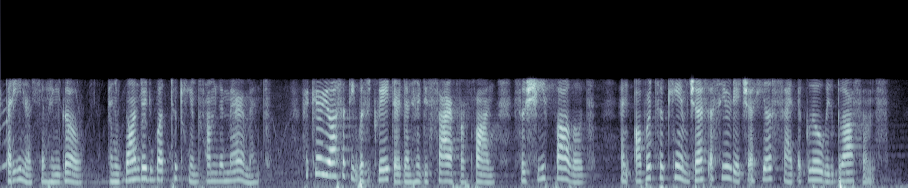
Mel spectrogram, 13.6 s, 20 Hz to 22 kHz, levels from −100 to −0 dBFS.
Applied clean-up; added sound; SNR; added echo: neural separator model SepFormer DNS4.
